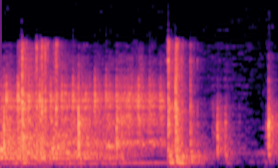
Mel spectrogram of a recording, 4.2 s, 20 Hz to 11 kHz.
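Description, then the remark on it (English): A typewriter clatters with rapid, steady keystrokes for about three seconds as a stenographer types a statement, then slows to a few separate heavy clacks with short pauses between. The typing is fairly loud, with no voices. “It was 12 noon when the stenographer completed typing the statement, and I took it into Walker to sign.”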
